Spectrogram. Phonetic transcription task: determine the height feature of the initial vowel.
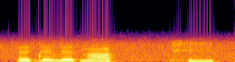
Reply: mid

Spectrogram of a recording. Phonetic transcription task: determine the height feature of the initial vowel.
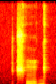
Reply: high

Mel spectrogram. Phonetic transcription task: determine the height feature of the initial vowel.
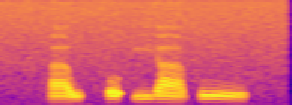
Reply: low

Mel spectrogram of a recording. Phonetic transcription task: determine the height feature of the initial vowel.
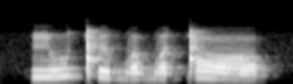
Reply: high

